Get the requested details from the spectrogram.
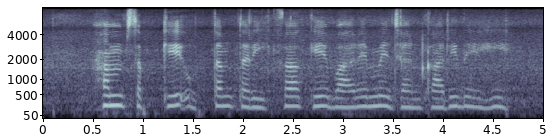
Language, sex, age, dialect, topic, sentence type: Bhojpuri, female, <18, Western, agriculture, question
